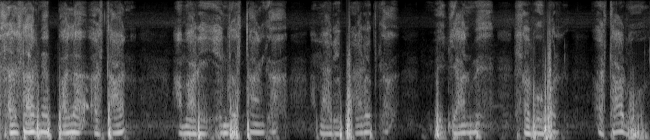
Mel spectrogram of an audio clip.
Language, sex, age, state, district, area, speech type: Hindi, male, 60+, Uttar Pradesh, Pratapgarh, rural, spontaneous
